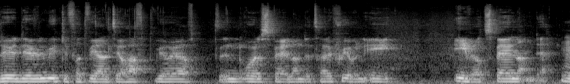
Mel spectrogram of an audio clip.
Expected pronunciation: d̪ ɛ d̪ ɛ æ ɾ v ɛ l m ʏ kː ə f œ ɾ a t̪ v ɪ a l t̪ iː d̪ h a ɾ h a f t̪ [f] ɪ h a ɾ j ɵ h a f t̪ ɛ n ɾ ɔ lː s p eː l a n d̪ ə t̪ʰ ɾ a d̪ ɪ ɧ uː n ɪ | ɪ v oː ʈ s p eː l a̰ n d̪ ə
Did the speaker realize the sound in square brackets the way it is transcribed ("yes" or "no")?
no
